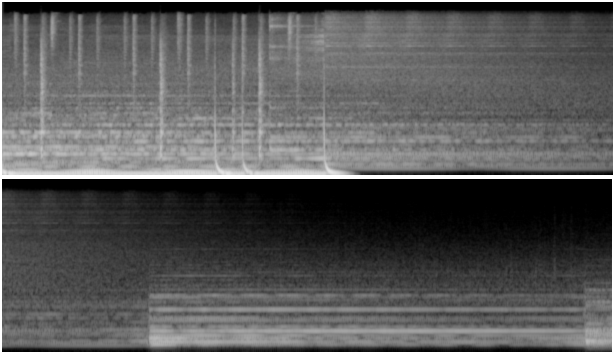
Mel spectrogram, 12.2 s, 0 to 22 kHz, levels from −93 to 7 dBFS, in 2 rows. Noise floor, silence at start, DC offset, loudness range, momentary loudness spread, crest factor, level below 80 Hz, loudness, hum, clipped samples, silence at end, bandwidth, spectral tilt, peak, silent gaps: -42 dBFS; 0 s; under 0.1%; 18 LU; 22 LU; 16 dB; -18 dBFS; -15 LUFS; none; under 0.1%; 0 s; 17 kHz; -4.5 dB/octave; 0 dBFS; none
